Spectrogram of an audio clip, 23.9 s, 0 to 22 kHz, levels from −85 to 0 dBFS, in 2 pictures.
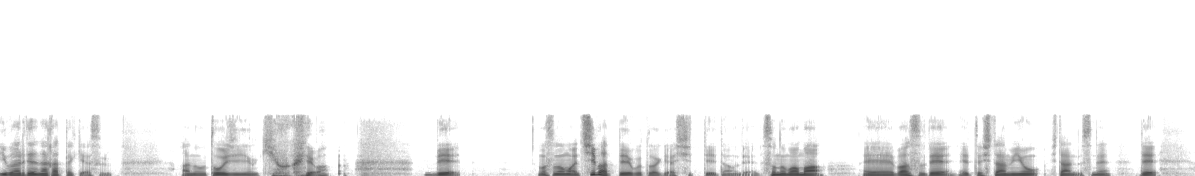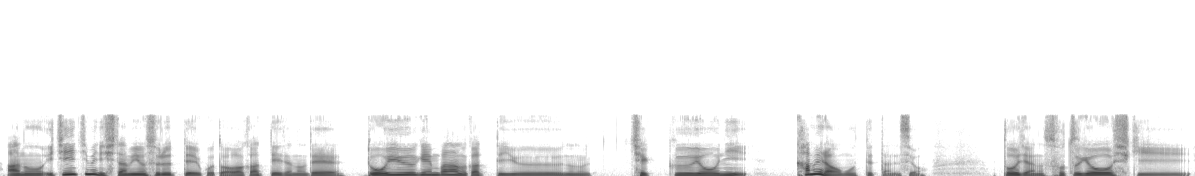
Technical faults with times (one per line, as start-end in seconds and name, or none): none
